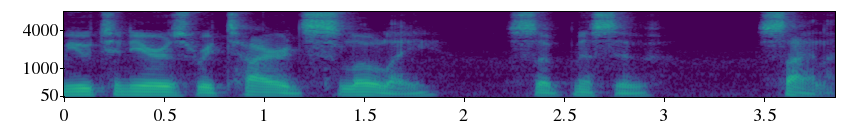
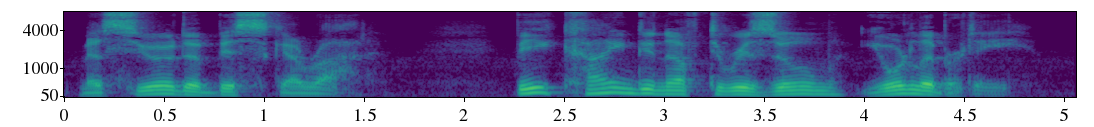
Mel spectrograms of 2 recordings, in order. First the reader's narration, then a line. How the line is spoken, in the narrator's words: said the Bishop of Vannes, with a singular accent of nobility and courtesy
